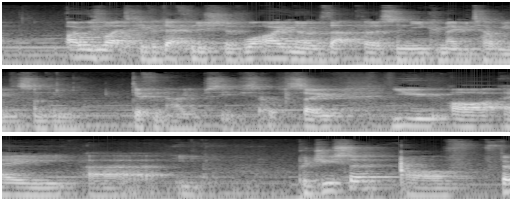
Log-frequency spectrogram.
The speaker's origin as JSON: {"language": "English", "region": "East Midlands", "country": "United Kingdom", "said": "I'm from East Midlands and from South Nottinghamshire"}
